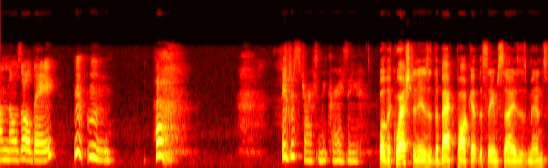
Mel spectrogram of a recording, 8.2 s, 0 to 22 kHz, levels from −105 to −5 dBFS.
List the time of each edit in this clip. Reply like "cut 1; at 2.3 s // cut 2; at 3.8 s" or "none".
none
